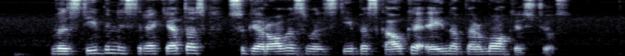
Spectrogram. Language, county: Lithuanian, Vilnius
